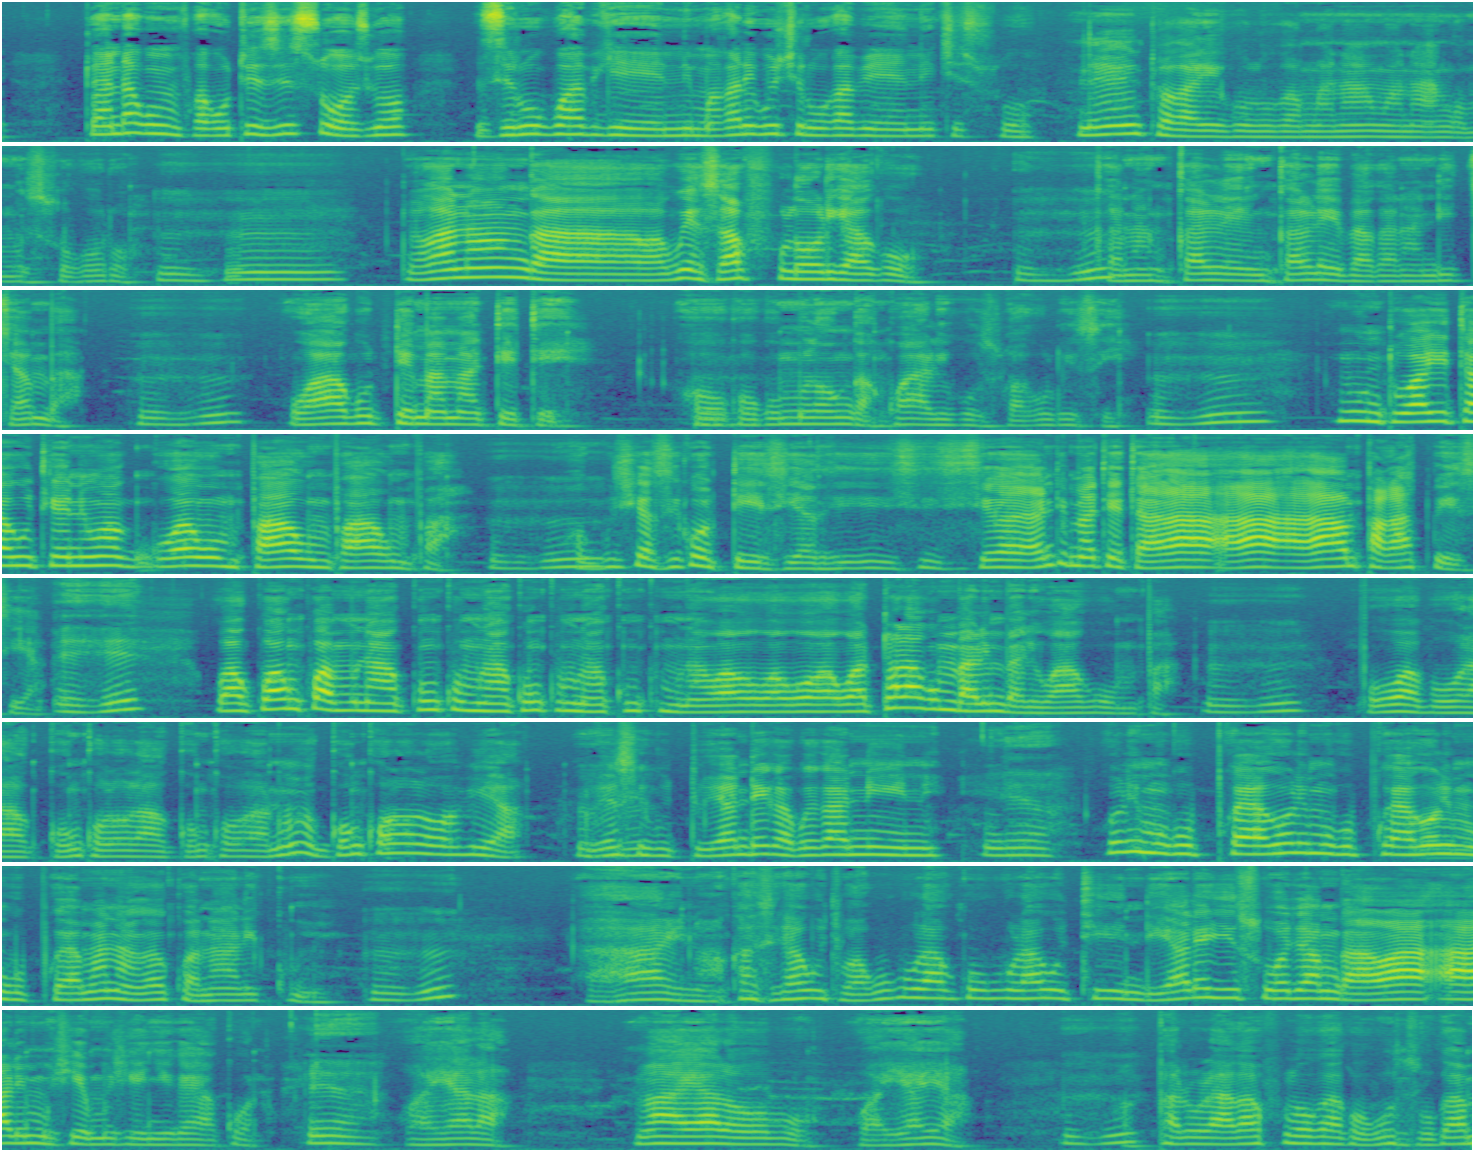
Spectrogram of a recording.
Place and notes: Chinonge, Binga, Zimbabwe - Banene, how did you used to weave those baskets...
Eunice asks her grandmother about how the BaTonga women used to weave the large, heavy-duty baskets. Banene describes how to prepare the Malala leaves (Palm leaves) for the weaving. These baskets are used by BaTonga women in the field work.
